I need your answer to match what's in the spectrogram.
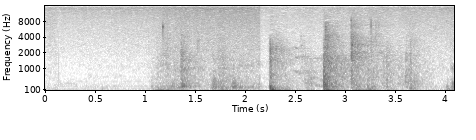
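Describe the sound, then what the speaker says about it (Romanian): A door opens in a radio-theatre play, a short creak and thud standing out near and fairly loud, followed by a second knock-like bump over a faint room background. "ușa se deschide și în prag apare un tânăr"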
